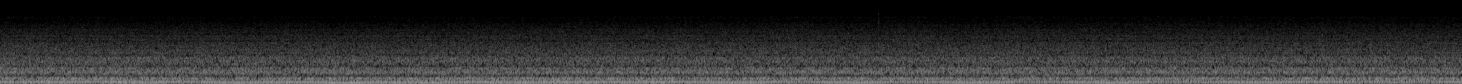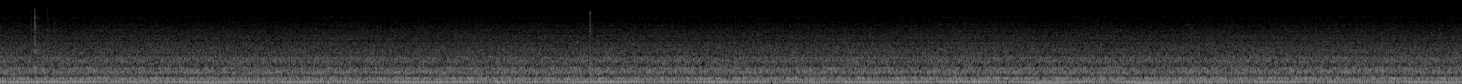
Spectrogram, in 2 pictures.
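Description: Lamborghini Gallardo Spyder's V10 engine idling steadily, with a couple of faint ticks.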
